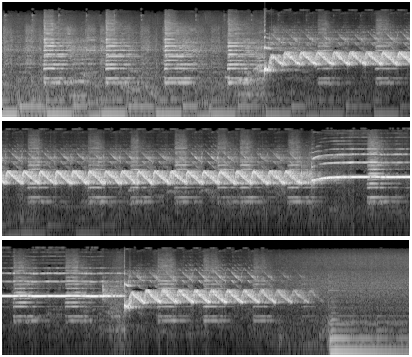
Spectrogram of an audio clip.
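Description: Electronic vehicle siren in a fast yelp of repeated rising sweeps, switching to one steady held tone for a few seconds midway, then yelping again before it stops. Background music with a beat plays at the start and returns near the end.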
